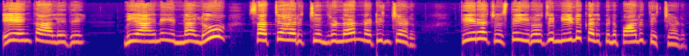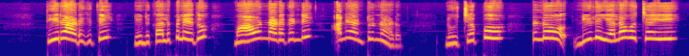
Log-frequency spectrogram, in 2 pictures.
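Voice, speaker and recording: Woman putting on a shrill scolding village woman. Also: normal speed, no echo, studio quality, faint music behind. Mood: angry. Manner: shrill, accusing, rising to a scold. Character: angry scolding village woman, milk customer.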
